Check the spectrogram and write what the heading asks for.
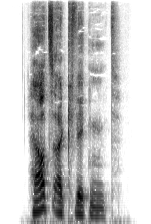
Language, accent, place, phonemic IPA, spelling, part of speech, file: German, Germany, Berlin, /ˈhɛʁt͡sʔɛɐ̯ˌkvɪkn̩t/, herzerquickend, adjective, De-herzerquickend.ogg
- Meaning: heartwarming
